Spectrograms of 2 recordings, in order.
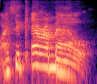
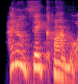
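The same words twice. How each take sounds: First: Caramel said in full, kair-uh-mel. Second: Caramel said in two syllables, car-mo; caramel squeezed short to car-mo; car-mel caramel. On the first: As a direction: give caramel all three syllables, kair-uh-mel. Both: Shown as a demonstration.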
